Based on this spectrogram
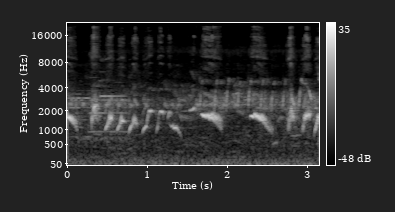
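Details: Energetic white-rumped shama song full of other birds' phrases, used to coax birds into replying; a fast sequence of loud, clear whistles, mostly falling in pitch, some drawn out and some clipped.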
